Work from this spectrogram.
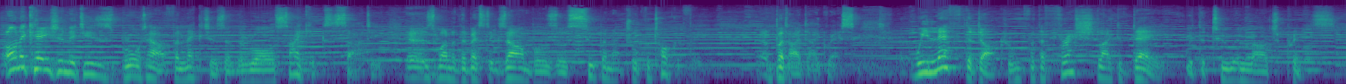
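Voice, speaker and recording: An actor playing an earnest, excitable Edwardian gentleman ghost hunter who tells his tale in formal, theatrical old-fashioned diction. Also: medium pitch, moderate pace, close to an everyday voice. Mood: solemn narration. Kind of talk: dramatised first-person period storytelling. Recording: violin music behind the voice.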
